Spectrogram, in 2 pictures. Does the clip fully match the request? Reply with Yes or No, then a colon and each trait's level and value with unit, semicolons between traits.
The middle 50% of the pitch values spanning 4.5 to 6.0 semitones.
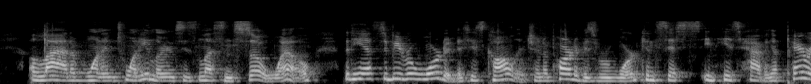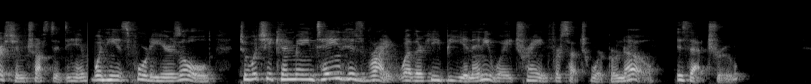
Yes: average, 5.3 semitones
